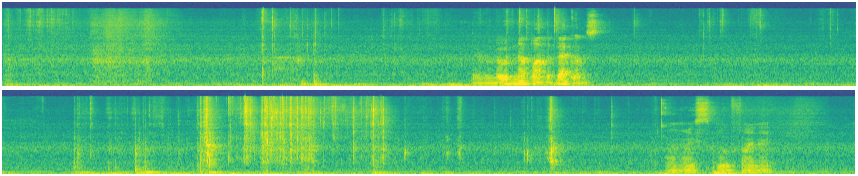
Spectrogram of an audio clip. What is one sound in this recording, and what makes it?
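Plastic card cases clack and rattle in hands.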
